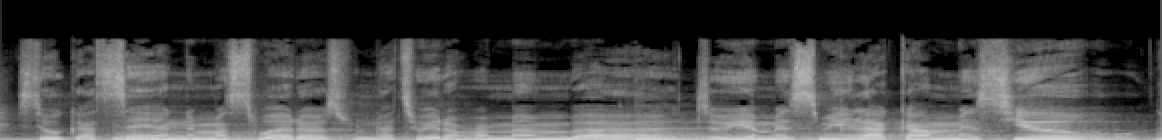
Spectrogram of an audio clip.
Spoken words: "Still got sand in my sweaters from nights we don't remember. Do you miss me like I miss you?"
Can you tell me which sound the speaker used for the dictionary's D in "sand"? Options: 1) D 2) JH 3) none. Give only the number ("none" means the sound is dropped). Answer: 1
